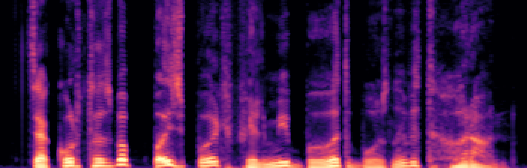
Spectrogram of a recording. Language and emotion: Kashmiri, surprised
